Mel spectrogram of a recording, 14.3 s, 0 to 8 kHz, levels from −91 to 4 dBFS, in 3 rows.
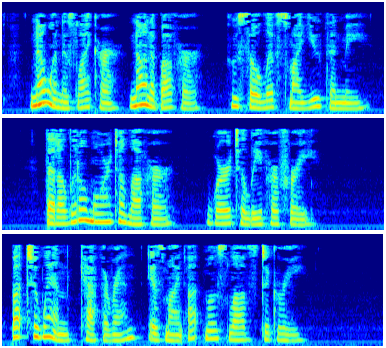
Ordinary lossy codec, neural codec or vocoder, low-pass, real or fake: MP3, 24 kbps; none; 7.2 kHz; real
